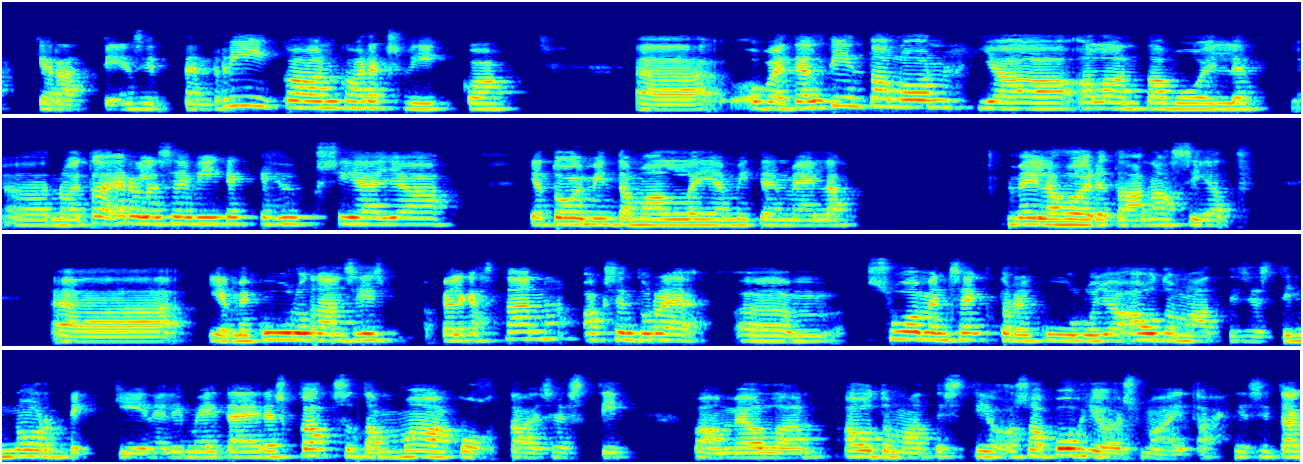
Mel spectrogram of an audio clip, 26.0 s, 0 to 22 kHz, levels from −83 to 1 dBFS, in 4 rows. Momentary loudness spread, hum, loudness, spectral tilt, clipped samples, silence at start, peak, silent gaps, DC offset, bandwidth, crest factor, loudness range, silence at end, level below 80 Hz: 11 LU; none; -23 LUFS; -4.5 dB/octave; under 0.1%; 0.2 s; -6 dBFS; 10.96-11.12 s, 11.26-11.42 s; under 0.1%; 8.8 kHz; 18 dB; 4 LU; 0 s; -74 dBFS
